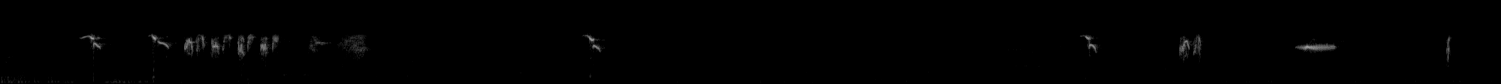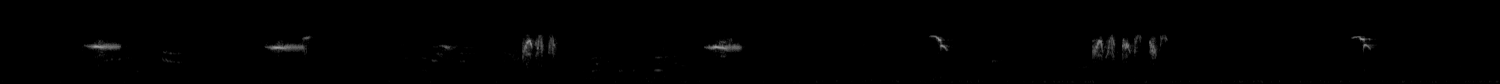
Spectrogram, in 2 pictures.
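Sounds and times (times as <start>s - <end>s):
oriental magpie-robin song: 0.8s - 3.8s, 5.7s - 6.3s, 10.8s - 18.3s, 19.3s - 21.1s, 22.0s - 24.7s, 25.9s - 26.8s, 28.5s - 29.0s.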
